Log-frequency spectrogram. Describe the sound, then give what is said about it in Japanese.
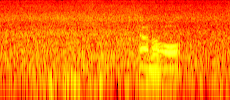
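Steady, loud rushing of a muddy river in flood, heard during a riverside walk. A broad, unbroken wash of water noise continues throughout, with a short voiced sound partway through. “でちょっと濁流なんですよ川が。だからもしかすると若干川の音でうるさくて収録できてない可能性もあるんですが”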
